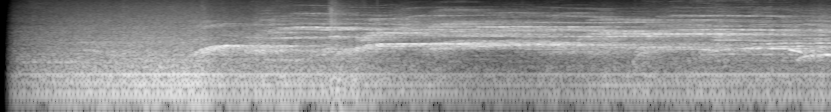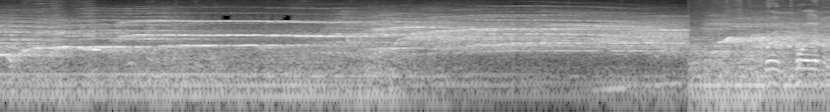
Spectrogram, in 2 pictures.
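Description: An emergency-vehicle siren wailing, its pitch repeatedly rising, holding and dipping, over a steady low hum.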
